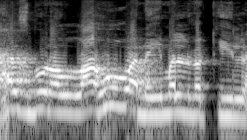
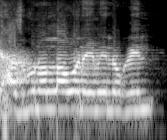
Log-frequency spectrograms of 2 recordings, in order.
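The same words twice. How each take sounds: First: It is said slowly and clearly. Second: It is said fast and rushed.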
